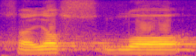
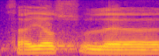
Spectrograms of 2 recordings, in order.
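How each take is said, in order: First: The L sound is thick and heavy. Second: The L is light; the vowel leans toward e. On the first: "membaca Warash sayasla, tebal lamnya" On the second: "bisa juga dibaca kada tebal tapi taklil"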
